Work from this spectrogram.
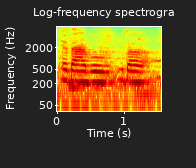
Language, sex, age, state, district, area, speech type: Nepali, female, 30-45, West Bengal, Kalimpong, rural, spontaneous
